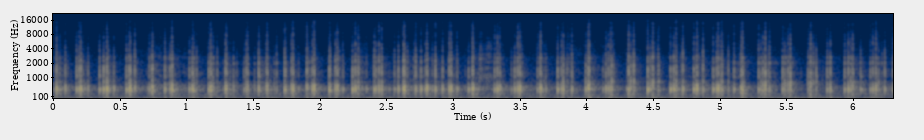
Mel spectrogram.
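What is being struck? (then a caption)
Small closed cardboard box. Fingertips and nails tap rapidly on the flat sides of a small, hollow, closed red printed cardboard box held in both hands. The result is a fast, slightly uneven stream of short, dry, hollow knocks centred around a mid-low body tone, with almost no ring and little bright content.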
